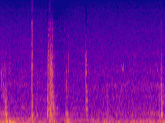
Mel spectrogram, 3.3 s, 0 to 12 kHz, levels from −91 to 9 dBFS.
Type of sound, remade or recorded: recorded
